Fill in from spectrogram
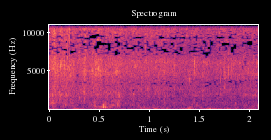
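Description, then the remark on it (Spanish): Steady, soft wash of sea water around a boat, a continuous hiss and slosh with one brief knock early on and no voices. “Estoy grabándote esta meditación desde el mar.”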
